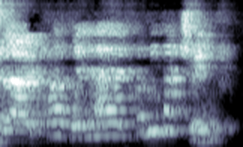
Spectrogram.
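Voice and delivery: high-pitched imitation of a woman; girlfriend's voice. Girl behind him speaks to the man, high imitated female voice. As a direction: put on a high, girlish voice. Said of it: "She says".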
